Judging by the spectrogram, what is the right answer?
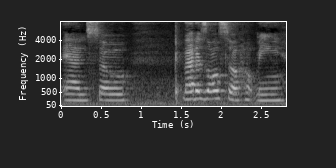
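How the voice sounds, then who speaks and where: Her voice sits at a fairly high pitch with fairly even intonation, and audible room echo surrounds this woman. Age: 20s. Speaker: vlogger giving life advice. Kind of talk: casual monologue vlog. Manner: casual, filler-heavy.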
